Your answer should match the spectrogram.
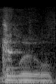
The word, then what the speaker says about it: BluhEw: It's pronounced blue, but it's written out BluhEw, you know?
